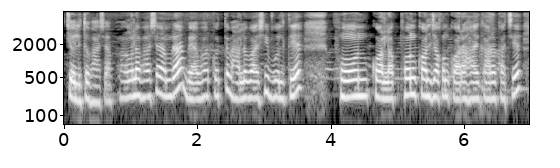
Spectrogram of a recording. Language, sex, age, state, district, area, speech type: Bengali, female, 30-45, West Bengal, Dakshin Dinajpur, urban, spontaneous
